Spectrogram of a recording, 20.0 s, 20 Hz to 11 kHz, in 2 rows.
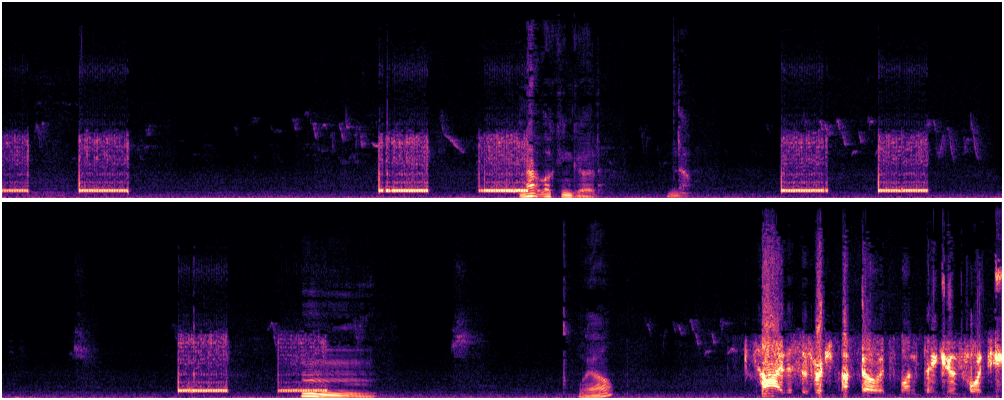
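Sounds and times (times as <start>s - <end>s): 
telephone ringback tone from a call to a work phone in New Hampshire: 0.0s - 1.3s, 3.8s - 5.2s, 7.8s - 9.3s, 11.8s - 13.2s
speech: 5.2s - 7.0s, 13.0s - 13.8s, 15.8s - 16.2s, 17.8s - 20.0s.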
